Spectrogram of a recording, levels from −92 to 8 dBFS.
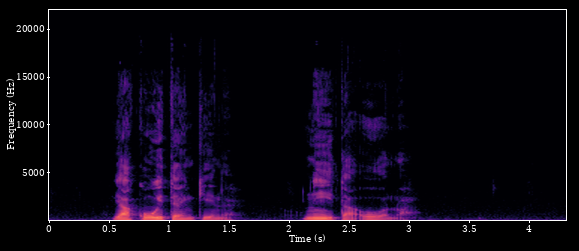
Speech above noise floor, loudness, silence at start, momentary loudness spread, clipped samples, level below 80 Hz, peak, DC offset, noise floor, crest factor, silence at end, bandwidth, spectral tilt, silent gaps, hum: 41 dB; -31 LUFS; 0.55 s; 15 LU; under 0.1%; -62 dBFS; -10 dBFS; under 0.1%; -71 dBFS; 22 dB; 1.35 s; 15.5 kHz; -8 dB/octave; none; none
